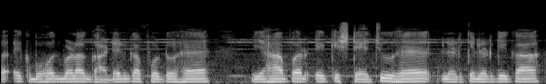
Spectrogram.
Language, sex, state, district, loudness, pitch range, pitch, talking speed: Hindi, male, Jharkhand, Palamu, -16 LUFS, 125-135 Hz, 130 Hz, 165 wpm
